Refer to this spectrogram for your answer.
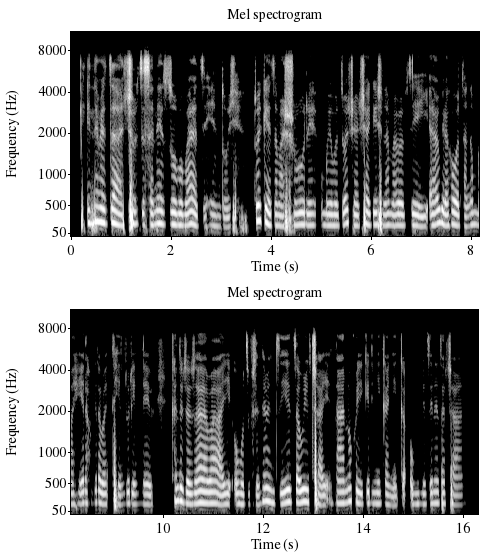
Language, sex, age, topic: Rundi, female, 18-24, education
